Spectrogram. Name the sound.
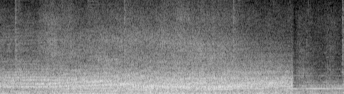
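cars passing on the road beside the Camino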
